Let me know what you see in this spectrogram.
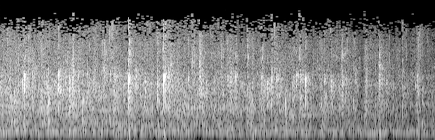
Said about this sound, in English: All right, can we just give all these volunteers a round of applause?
